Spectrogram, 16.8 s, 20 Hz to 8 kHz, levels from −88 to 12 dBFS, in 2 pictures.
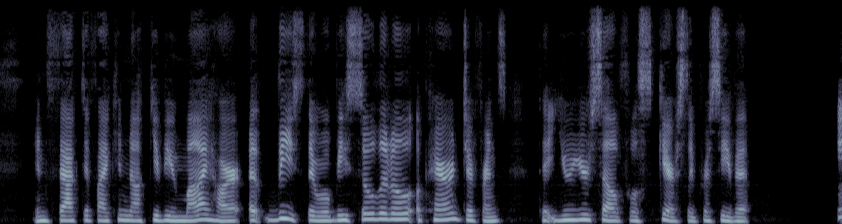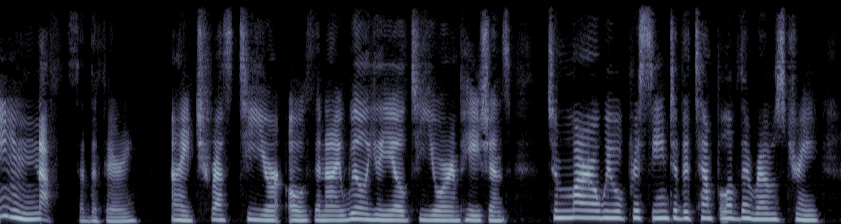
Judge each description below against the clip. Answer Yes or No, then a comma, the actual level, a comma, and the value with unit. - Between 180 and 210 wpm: Yes, average, 190 wpm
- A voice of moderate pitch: Yes, medium, 175 Hz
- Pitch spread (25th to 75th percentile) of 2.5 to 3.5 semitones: No, average, 4.2 semitones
